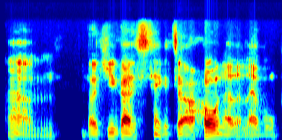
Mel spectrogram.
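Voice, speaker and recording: A man chatting on a podcast who presses his co-hosts with quick, challenging questions. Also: low-pitched, creaky, a little mellow, slightly rough, no room sound, muffled recording. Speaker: podcast host. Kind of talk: casual chat.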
